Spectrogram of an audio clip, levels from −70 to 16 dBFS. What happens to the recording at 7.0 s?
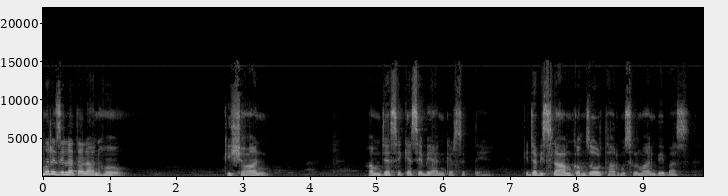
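Nothing goes wrong at 7.0 s: the audio carries on intact through that moment with no audible fault.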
